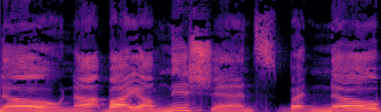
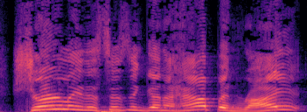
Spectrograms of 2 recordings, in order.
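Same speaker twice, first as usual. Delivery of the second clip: raised, louder pleading protest; a loud, higher cry of protest that this can't really happen; protesting disbelief; 7 semitones higher, 6 dB louder than usual. Retold or imitated. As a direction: push back in loud disbelief, as the congregation's voice. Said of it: "and we protest".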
